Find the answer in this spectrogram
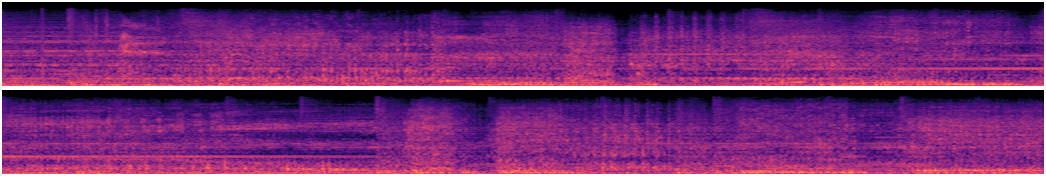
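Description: Tense background music with a werewolf-like beast growling over it.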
